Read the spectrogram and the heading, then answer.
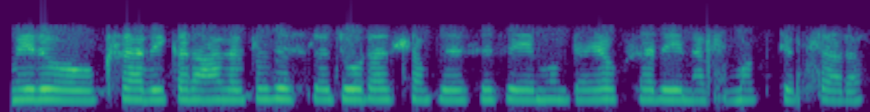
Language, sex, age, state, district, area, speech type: Telugu, female, 18-30, Andhra Pradesh, Visakhapatnam, urban, conversation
